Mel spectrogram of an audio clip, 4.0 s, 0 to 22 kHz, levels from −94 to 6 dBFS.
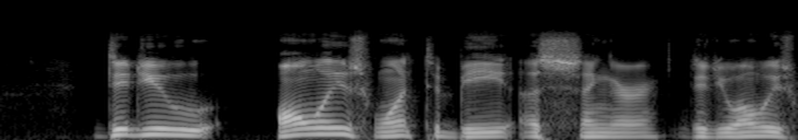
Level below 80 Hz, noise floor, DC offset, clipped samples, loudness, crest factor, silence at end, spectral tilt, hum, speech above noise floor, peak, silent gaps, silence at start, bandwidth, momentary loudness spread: -62 dBFS; -69 dBFS; under 0.1%; under 0.1%; -29 LUFS; 18 dB; 0 s; -6.5 dB/octave; none; 41 dB; -12 dBFS; none; 0.55 s; 8.2 kHz; 9 LU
